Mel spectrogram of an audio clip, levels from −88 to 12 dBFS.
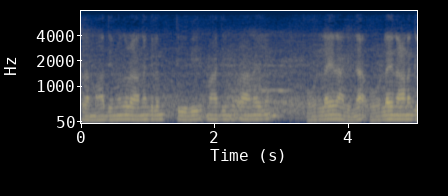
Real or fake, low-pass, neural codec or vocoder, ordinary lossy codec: fake; 7.2 kHz; codec, 16 kHz in and 24 kHz out, 1 kbps, XY-Tokenizer; MP3, 64 kbps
